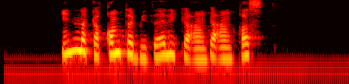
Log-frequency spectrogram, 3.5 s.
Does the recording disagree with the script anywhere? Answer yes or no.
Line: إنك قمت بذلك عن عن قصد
no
